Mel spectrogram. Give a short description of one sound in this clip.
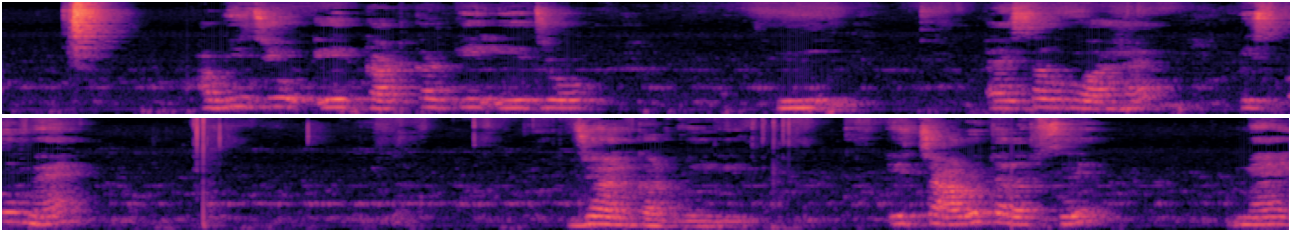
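A woman speaks nearby with animation.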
